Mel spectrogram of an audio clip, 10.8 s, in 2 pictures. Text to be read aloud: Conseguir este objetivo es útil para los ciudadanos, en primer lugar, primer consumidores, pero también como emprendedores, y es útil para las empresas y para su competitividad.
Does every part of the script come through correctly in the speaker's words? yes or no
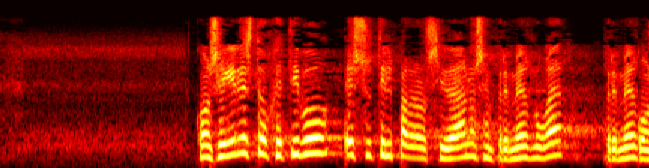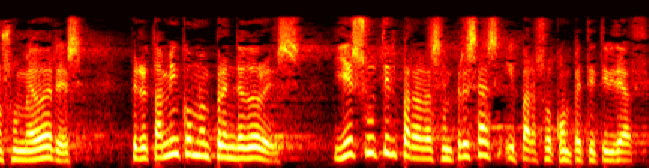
yes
